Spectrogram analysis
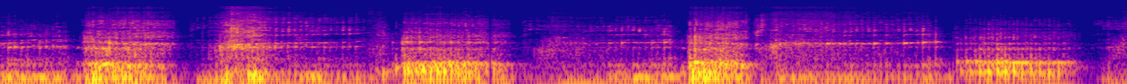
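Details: Lion roaring in a children's animal-sounds compilation: deep, rasping roars with a low throaty base, repeated in bursts roughly every one to two seconds, separated by brief silent gaps.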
